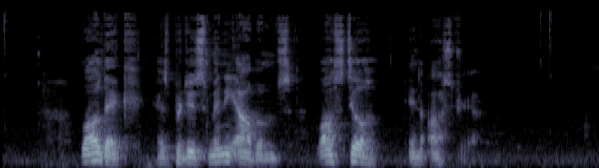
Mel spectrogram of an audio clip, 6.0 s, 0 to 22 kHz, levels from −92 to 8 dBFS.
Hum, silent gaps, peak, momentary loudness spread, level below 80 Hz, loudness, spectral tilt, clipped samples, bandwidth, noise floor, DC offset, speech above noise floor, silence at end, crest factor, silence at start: none; none; -20 dBFS; 15 LU; -74 dBFS; -38 LUFS; -4.5 dB/octave; under 0.1%; 16.5 kHz; -74 dBFS; under 0.1%; 36 dB; 1.25 s; 20 dB; 0.8 s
